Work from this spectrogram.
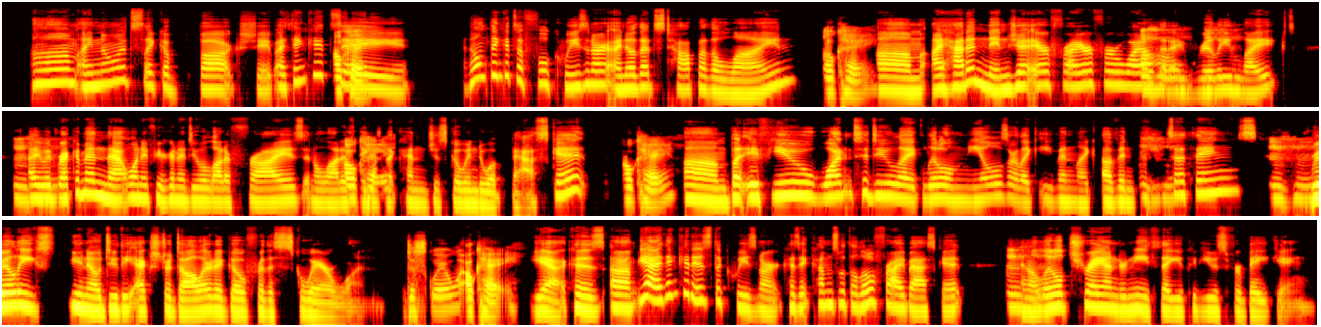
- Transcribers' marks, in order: none
- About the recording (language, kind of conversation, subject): English, unstructured, What habits or choices lead to food being wasted in our homes?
